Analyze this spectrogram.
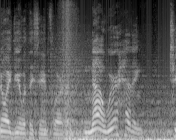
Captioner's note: scene swooshing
